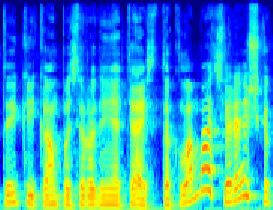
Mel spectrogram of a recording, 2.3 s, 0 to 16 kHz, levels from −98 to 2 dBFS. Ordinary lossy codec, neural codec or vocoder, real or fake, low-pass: MP3, 96 kbps; none; real; 14.4 kHz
